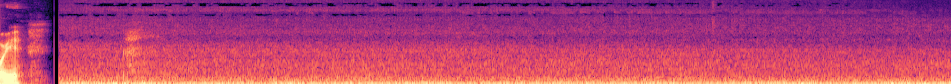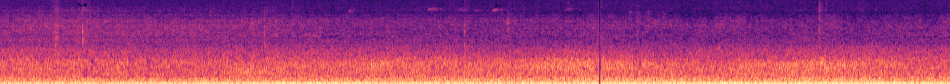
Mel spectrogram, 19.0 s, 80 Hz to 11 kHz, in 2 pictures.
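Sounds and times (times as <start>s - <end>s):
low outdoor rumble: 0.0s - 19.0s.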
